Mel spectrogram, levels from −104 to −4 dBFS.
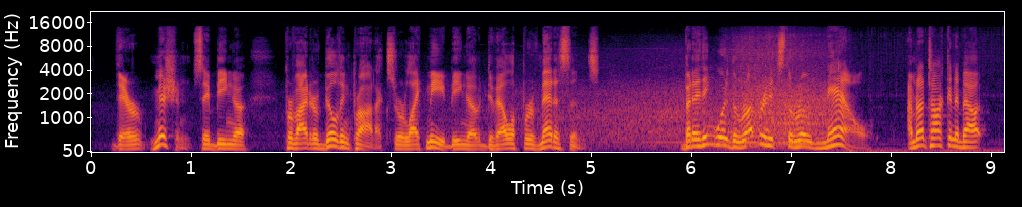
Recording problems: traffic noise; noticeable; throughout; 15 dB below the speech

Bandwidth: 14.5 kHz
